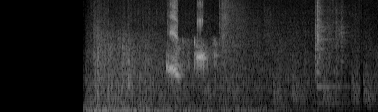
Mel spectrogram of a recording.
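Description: An explosion booms loudly and rumbles away.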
